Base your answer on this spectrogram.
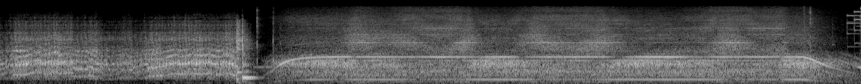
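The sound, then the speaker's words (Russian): A hair dryer, used to dry the paint on a toy sailboat, switches on and blows steadily with a loud, constant whirring hum for several seconds, then winds down, following a brief stretch of busy background noise. “а у тебя же в помогаторе есть фен. Может, включишь его, чтобы быстрее высушить кораблик?”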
